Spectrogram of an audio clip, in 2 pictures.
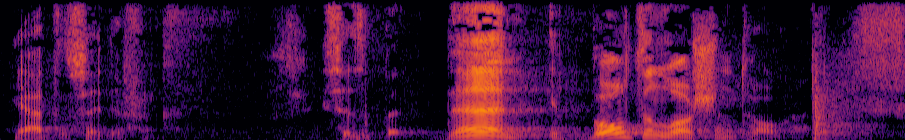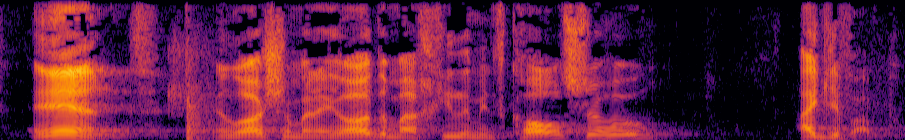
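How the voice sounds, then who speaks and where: A man's voice: medium pitch, normal speed, a little hiss or hum. Man teaching a Talmud class in a hall. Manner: animated, questioning, mixing Hebrew terms.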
